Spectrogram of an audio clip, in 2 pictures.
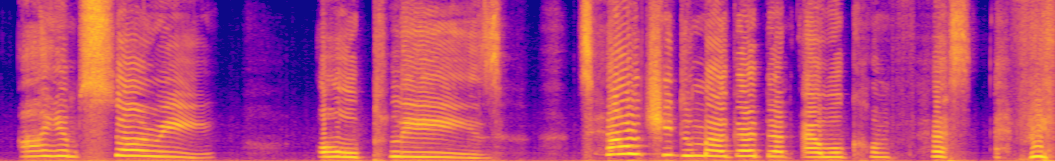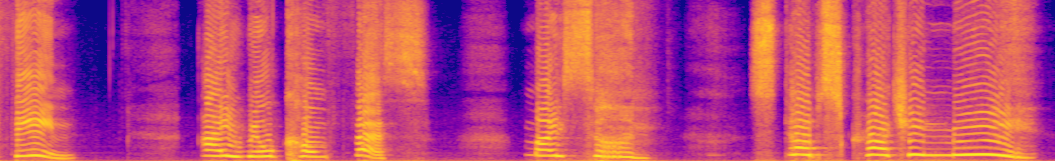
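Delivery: writhing, agonized outpouring, high and pained. Confessing after a mother accuses her of betrayal, writhing in pain. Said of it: "[name]'s voice carried down the corridor. / She writhed in pain, / I didn't want to put the accident substance in your food".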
